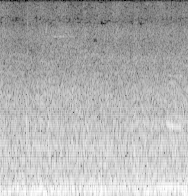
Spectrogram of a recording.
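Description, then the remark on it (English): Outdoor ambience on the river Moskva: a steady rush of wind buffets the microphone while a boat's low engine drone hums underneath, continuous, with no voices. “so, this is the river Moskva and uh,”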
